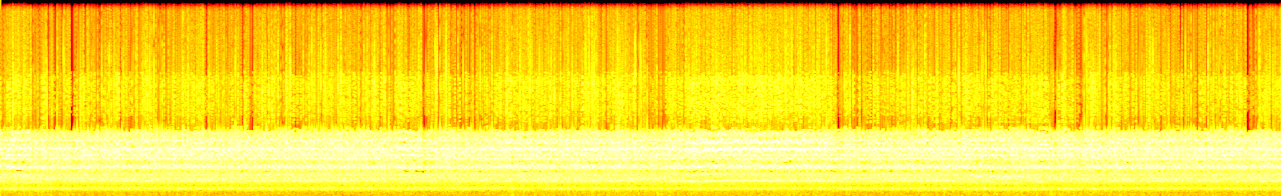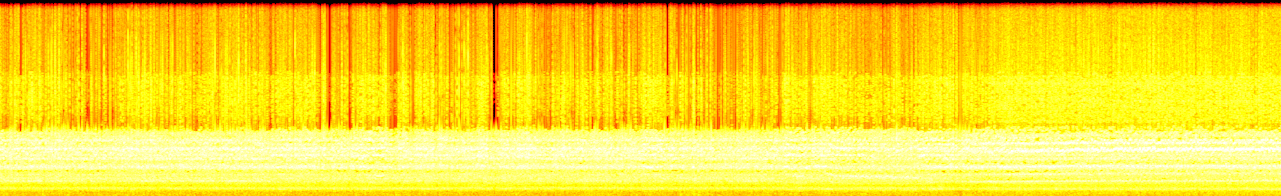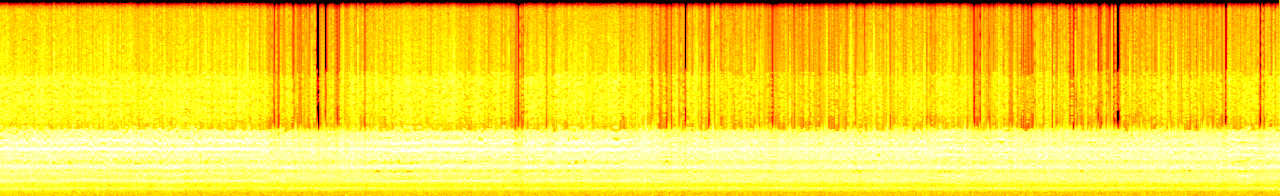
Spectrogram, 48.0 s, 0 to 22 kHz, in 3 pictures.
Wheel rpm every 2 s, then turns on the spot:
230, 230, 230, 230, 230, 230, 220, 230, 230, 230, 230, 230, 230, 220, 210, 210, 220, 230, 230, 230, 230, 230, 230, 230.
none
